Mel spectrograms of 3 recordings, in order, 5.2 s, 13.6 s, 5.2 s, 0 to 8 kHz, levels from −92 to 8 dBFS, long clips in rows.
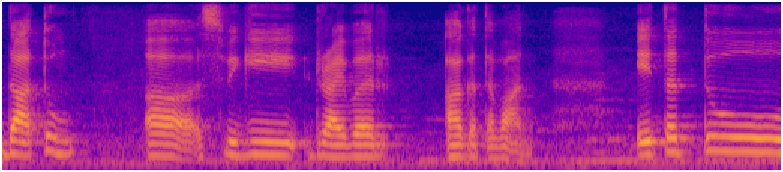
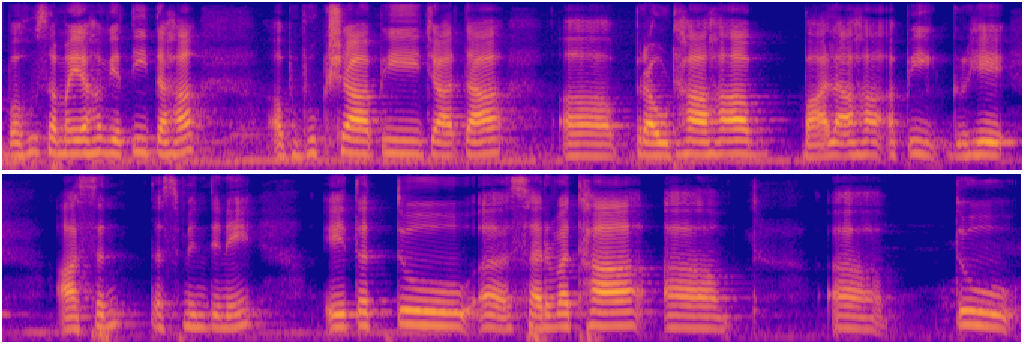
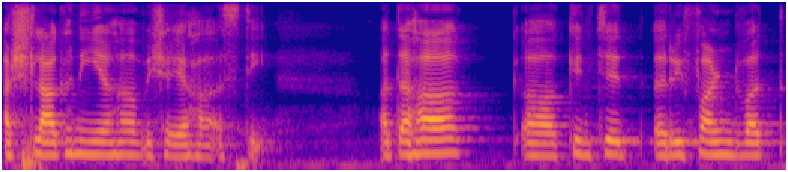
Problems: none marked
